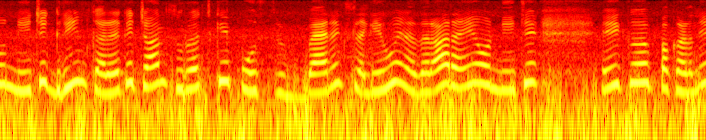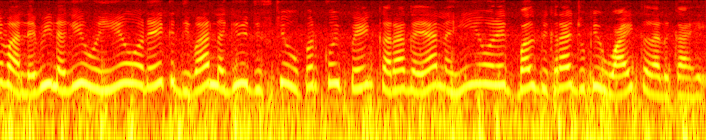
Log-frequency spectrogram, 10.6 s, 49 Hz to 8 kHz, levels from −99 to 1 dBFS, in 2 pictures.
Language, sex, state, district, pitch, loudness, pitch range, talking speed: Hindi, female, Chhattisgarh, Bilaspur, 345 Hz, -21 LUFS, 300-380 Hz, 270 wpm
